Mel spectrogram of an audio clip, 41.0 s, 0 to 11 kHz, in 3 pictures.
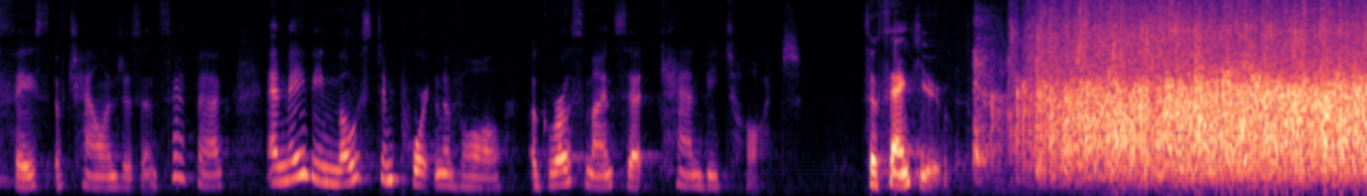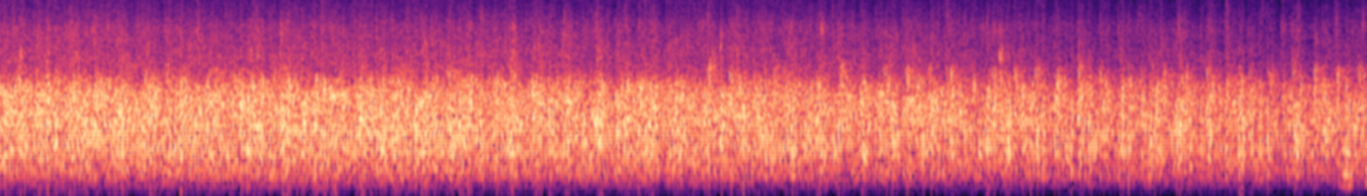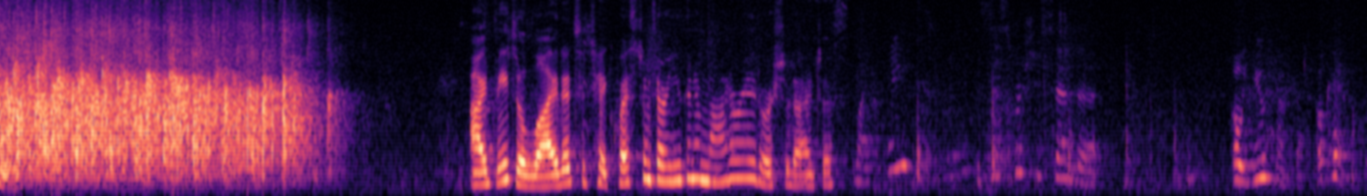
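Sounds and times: audience applauding: 0:09.7 - 0:31.0.

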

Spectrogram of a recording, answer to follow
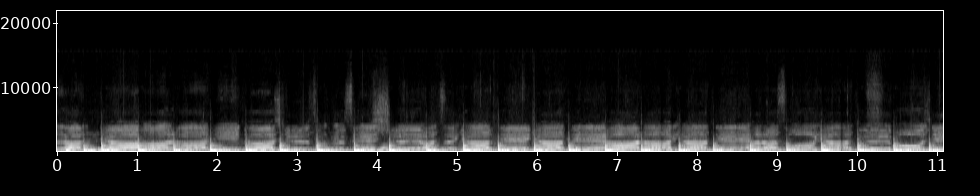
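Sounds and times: voices chanting: 0:00.0 - 0:11.0.

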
